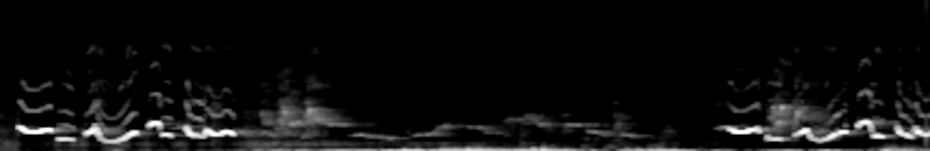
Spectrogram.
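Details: Oriental magpie-robin gives a quick series of looping whistled notes, then a lull filled with low rumbling background noise and faint chirps, before resuming with wavering whistles.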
